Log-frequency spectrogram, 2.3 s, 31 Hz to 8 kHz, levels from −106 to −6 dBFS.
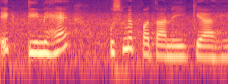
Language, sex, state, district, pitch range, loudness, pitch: Hindi, female, Uttarakhand, Uttarkashi, 190-250 Hz, -15 LUFS, 220 Hz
